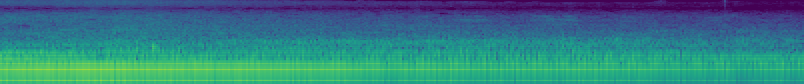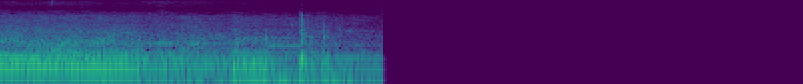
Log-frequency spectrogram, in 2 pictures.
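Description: A rally car's engine holding a steady note as the car drives away after passing, fading gradually, then cut off abruptly about four and a half seconds in.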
